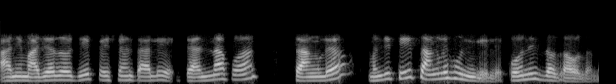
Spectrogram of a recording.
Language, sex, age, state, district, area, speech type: Marathi, female, 30-45, Maharashtra, Amravati, urban, conversation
